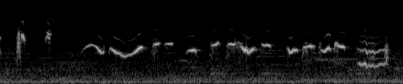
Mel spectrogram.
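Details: Murai batu (white-rumped shama) in ngeriwik style: a quick string of clear whistled notes, some swooping down and up, repeated more than once per second after two sharp high chips at the start.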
